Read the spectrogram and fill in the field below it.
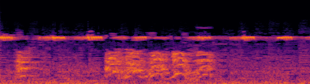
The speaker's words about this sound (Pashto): نه پوهیږم چې دا سپای ولې غاپی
